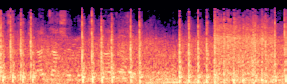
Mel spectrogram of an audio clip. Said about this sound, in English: It took nearly an hour before all the firing stopped.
